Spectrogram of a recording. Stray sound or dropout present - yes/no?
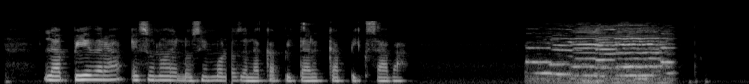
yes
